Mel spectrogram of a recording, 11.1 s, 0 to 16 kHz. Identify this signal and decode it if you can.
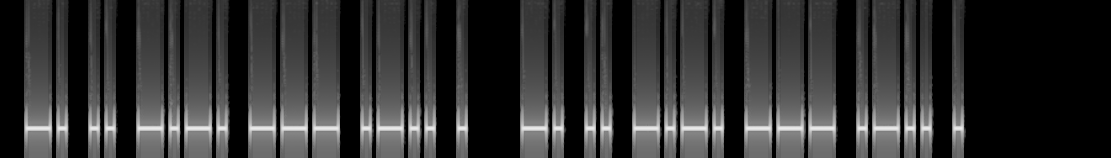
Morse code, heard as a keyed tone, about 15 wpm, 700 Hz. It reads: NICOLE NICOLE
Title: Practice QSO - Exchange 1 - Beginning - 15wpm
